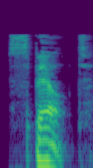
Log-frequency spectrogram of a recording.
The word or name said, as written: spelt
